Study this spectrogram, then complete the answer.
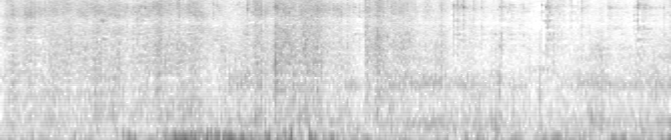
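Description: A dog runs through dry leaves, which rustle and crunch.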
